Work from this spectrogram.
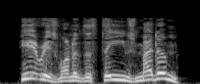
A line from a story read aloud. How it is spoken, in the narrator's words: he shouted up the stairs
